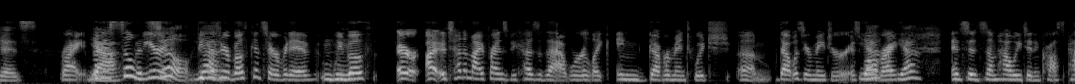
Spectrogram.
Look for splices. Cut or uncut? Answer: cut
